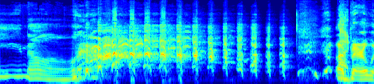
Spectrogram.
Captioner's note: laugh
